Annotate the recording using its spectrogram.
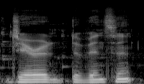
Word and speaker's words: Jared DiVincent: Today I am in Brunswick, Georgia at On the Fly Outfitters, joined by Jared DiVincent.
